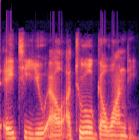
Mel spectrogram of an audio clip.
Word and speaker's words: Atul Gawande: I'm pronouncing this correctly. It's Atul, Atul Gawande, Gawande.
